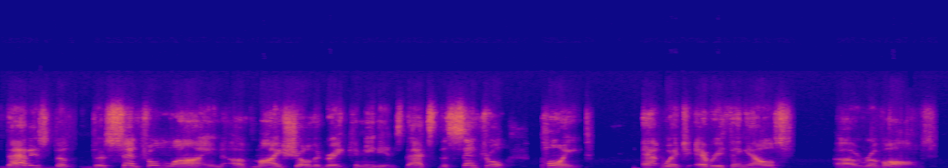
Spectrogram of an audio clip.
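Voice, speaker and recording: Panel interviewer: man, slightly high voice, measured, emphatic delivery in a conversational register. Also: lively intonation.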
